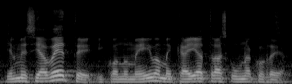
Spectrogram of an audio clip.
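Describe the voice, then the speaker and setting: This Dominican pastor, a middle-aged man, races through his sermon in a warm, medium-pitched voice with fairly even intonation. He tells stories and asks the congregation rhetorical questions in a Dominican Spanish accent, recorded in church with faint hum and noise.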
